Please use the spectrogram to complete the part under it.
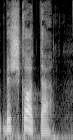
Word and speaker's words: biscotti: What they all have in common is that they are known as biscotti, and they are delicious. Most Italians, including myself and my family, pronounce them biscotta.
